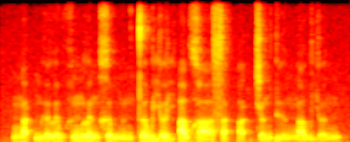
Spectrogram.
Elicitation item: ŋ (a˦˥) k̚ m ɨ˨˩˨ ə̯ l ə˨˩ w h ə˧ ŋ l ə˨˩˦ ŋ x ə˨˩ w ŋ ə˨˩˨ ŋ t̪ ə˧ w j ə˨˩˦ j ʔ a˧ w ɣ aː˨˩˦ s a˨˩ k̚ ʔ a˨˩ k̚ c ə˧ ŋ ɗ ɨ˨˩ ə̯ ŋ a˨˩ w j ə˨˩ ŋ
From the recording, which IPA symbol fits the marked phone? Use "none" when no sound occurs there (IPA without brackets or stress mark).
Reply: a˨˩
